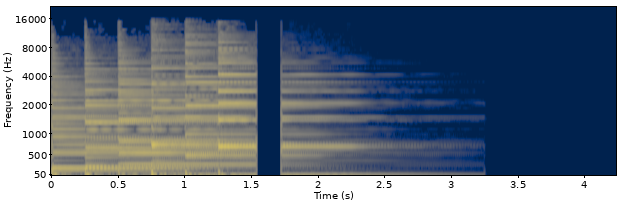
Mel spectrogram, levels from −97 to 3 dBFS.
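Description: From the start, channel delay (comb filtering) hollows the sound. One channel lags roughly 1.5 ms, so the mono sum cancels evenly spaced frequencies, starting near 300 Hz.

At 1.54 s the audio drops out until 1.73 s, about 190 ms. A Bluetooth dropout, likely from late packets, caused this gap.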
